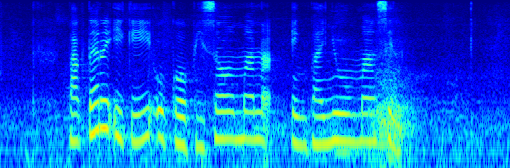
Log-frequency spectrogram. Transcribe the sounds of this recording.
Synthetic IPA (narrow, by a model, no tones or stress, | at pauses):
b̥ak̚t̪ɛɾeʔikiuɡ̥ɔ̤b̥i̤sɔmana̰ʔ | ɪŋb̥ä̤ɲumasɪn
